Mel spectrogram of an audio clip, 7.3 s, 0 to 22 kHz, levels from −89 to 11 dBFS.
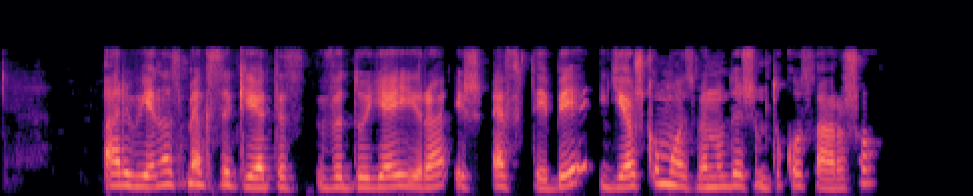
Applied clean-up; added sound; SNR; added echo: none; none; none; none.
